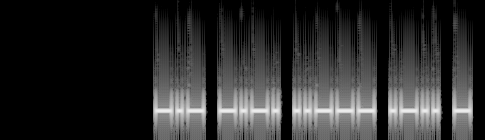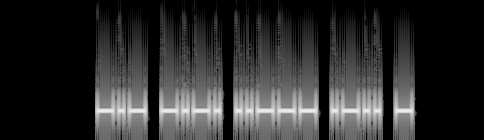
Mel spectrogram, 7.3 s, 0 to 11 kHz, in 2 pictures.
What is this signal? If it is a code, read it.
Morse code, heard as a keyed tone, about 30 wpm, 700 Hz. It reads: KC2LT KC2LT
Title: USA Call Signs - 5 Characters - Repeated 2x - 30wpm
